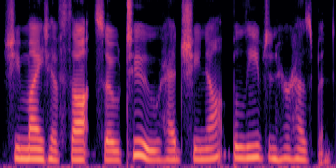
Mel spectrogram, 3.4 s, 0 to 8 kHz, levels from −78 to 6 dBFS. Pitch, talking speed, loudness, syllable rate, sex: 175 Hz, 230 wpm, -18 LUFS, 4.9 syllables/s, female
